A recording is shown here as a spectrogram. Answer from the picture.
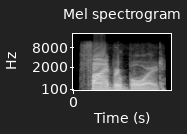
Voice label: "fibreboard", American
